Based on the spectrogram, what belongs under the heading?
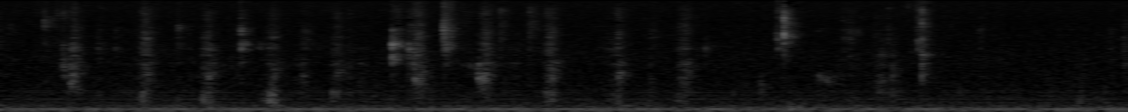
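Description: Faint close-up chewing and mouth sounds of someone eating catfish adobo with her fingers: scattered small wet clicks and smacks. A low steady hum runs underneath.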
